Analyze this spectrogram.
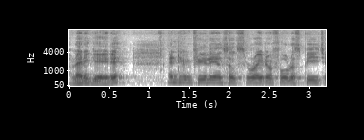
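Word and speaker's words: RNGD: as you didn't choose the furiosa RNG pronounced a renegade and confilience accelerator for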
